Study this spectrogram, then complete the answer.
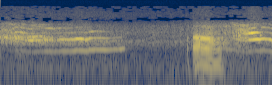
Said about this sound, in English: Oh. It's you, Kitty. Barbara's pet.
